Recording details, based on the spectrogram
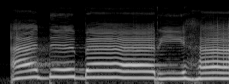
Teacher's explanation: maka bacanya tipis ada bariha jika berhenti di sini hukumnya adalah karena ada Alif sebelumnya didahului baris fathah dibacanya cukup 2 harokat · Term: Mad thobii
